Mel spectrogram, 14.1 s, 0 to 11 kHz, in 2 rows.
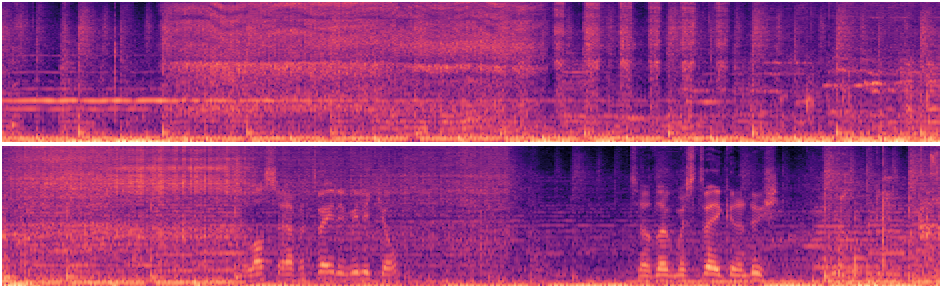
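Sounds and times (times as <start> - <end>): background music with low beat: 0.0 - 14.0
tool hiss: 1.2 - 5.5, 7.0 - 11.0
rapid ratchet clicks: 7.0 - 10.9.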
